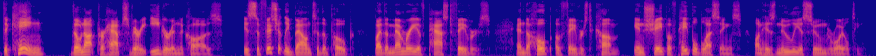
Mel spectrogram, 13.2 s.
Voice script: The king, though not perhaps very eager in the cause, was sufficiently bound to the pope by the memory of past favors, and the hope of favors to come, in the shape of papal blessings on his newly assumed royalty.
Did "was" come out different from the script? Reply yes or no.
yes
